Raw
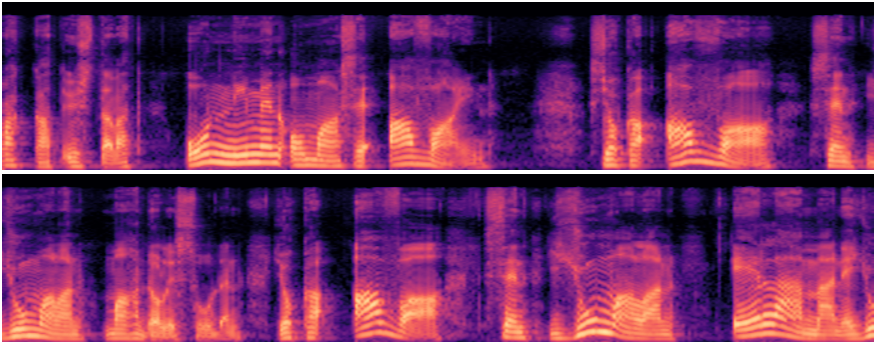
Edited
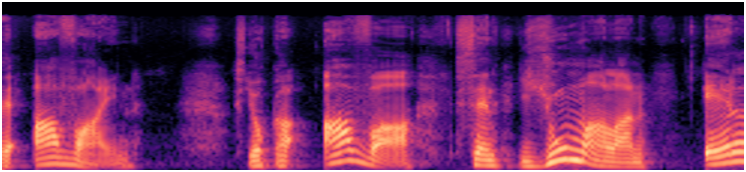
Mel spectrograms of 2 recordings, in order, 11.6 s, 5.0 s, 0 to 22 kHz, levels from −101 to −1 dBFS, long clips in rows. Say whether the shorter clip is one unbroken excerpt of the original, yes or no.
no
